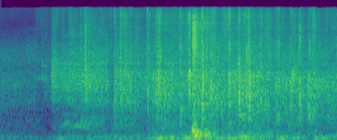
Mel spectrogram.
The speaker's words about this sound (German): Nochmal ein Applaus. Das war ein ebenso schönes Schlusswort.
